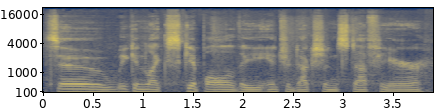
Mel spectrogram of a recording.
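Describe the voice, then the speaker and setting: A man's voice: lowish voice, flat delivery, takes it slowly, a little mellow, slight background noise. A man streaming a video game, casually thinking aloud in rambling commentary as he plays. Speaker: livestream host playing a video game.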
